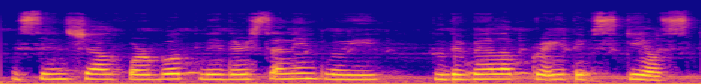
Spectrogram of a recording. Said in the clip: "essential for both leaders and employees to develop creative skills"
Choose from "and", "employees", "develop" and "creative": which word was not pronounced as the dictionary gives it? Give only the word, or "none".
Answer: employees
